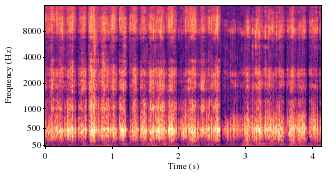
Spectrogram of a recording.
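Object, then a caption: Croc-textured faux leather vanity case. Fingernails scratch quickly across the front and sides of a medium, hollow black vanity case covered in croc-embossed faux leather. The result is a continuous, dense, raspy scratching with a steady hollow tone in the mids, rising and falling in quick strokes with brief dips between passes.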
